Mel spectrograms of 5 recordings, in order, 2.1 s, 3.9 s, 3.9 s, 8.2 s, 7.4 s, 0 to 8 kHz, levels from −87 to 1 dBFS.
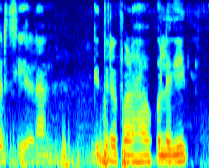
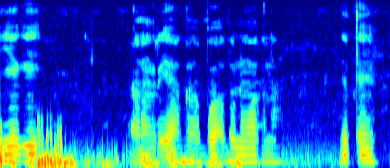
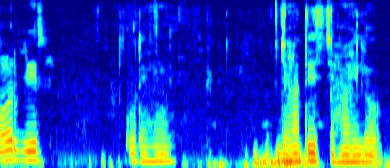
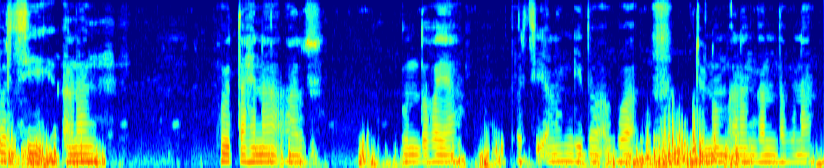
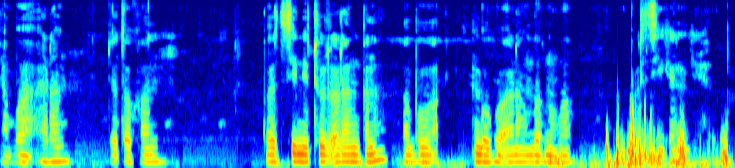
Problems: constant background noise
